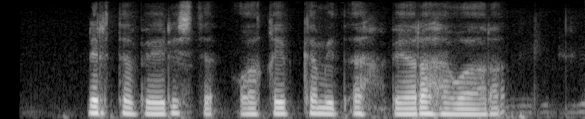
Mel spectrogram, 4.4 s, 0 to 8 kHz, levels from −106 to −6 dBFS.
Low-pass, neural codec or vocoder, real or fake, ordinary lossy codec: none; none; real; none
